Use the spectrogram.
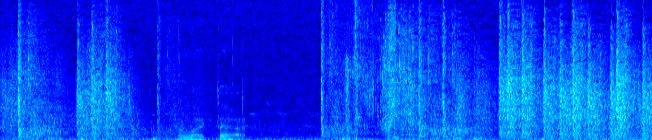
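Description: Dense volleys of small-arms and machine-gun fire in the World War II strategy game Combat Mission: Fortress Italy, a battle at a village, crackle continuously with someone speaking briefly over them.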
